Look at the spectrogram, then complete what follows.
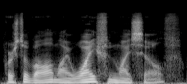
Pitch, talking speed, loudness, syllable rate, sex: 95 Hz, 225 wpm, -16 LUFS, 4.4 syllables/s, male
